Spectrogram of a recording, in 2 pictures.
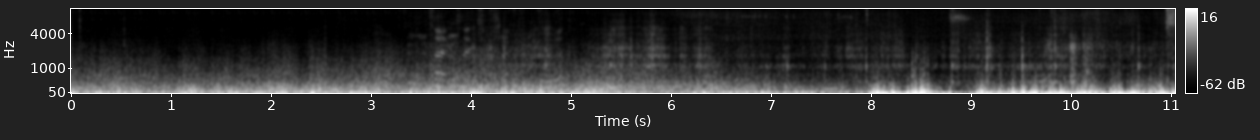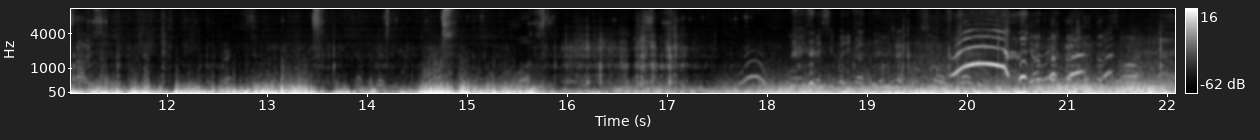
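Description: Wind buffeting the action camera's microphone as a tandem paraglider is launched, a low rumble that grows much louder for several seconds in the middle during the take-off run. Near the end a voice calls out with a rising and falling pitch.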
